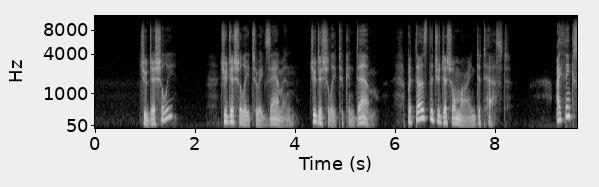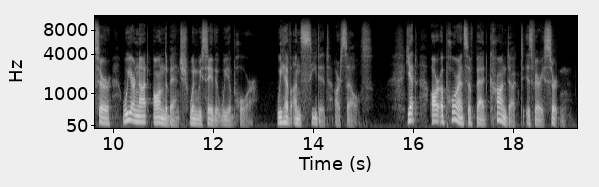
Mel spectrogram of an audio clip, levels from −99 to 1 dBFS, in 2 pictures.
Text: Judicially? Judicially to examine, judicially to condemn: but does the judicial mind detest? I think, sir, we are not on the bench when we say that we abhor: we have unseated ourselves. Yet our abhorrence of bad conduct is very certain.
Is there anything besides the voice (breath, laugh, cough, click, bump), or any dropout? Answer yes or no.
no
